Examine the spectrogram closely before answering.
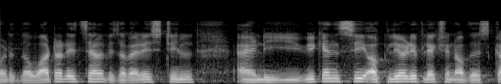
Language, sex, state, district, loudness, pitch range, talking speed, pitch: English, male, Sikkim, Gangtok, -18 LUFS, 105-130 Hz, 240 wpm, 115 Hz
